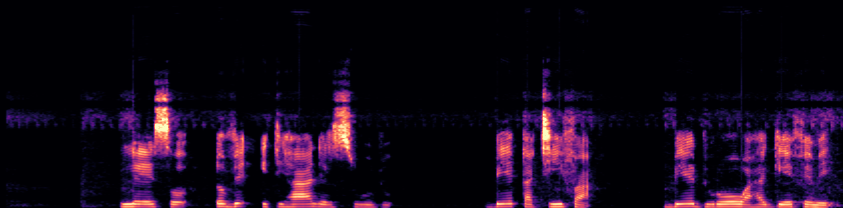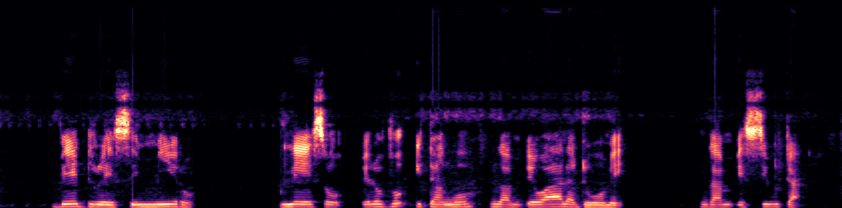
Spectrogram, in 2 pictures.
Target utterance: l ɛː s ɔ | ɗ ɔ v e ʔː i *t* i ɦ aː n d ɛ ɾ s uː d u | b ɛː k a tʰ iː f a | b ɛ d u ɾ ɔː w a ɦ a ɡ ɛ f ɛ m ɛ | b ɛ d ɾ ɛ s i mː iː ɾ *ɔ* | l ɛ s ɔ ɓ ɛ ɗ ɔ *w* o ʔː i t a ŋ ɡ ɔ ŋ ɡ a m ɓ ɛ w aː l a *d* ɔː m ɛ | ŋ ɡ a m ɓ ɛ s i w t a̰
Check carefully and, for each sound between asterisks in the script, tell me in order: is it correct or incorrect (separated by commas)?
correct, correct, incorrect, correct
